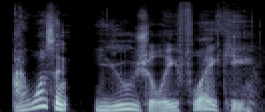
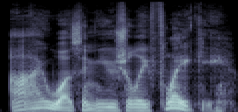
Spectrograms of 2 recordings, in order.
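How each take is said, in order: First: The word I is not stressed. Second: The word I is stressed. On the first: The speaker calls it wrong. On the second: The speaker calls it right.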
